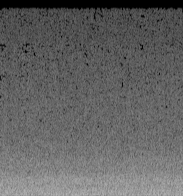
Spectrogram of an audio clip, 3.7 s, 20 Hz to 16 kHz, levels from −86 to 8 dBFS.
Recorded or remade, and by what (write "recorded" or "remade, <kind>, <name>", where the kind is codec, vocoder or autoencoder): recorded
